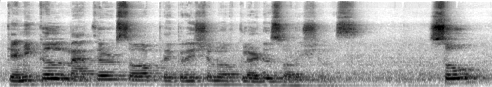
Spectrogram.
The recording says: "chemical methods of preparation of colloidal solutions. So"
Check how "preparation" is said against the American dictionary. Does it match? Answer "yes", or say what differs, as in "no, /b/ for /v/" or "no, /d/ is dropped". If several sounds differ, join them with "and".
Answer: yes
